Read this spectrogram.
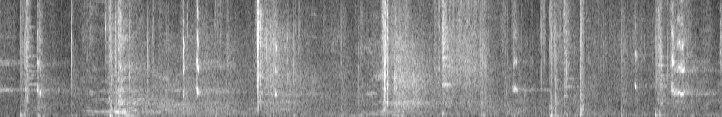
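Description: Shoes squeak sharply on a court floor.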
